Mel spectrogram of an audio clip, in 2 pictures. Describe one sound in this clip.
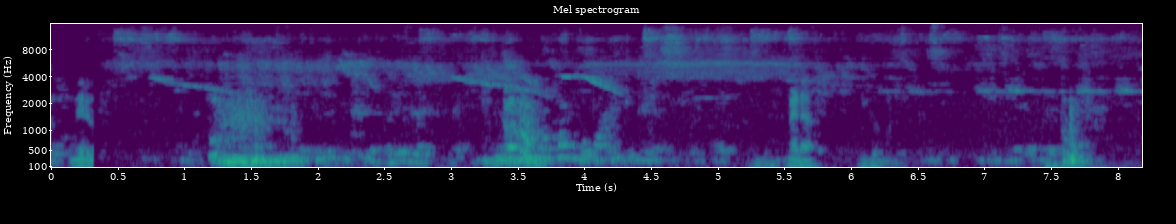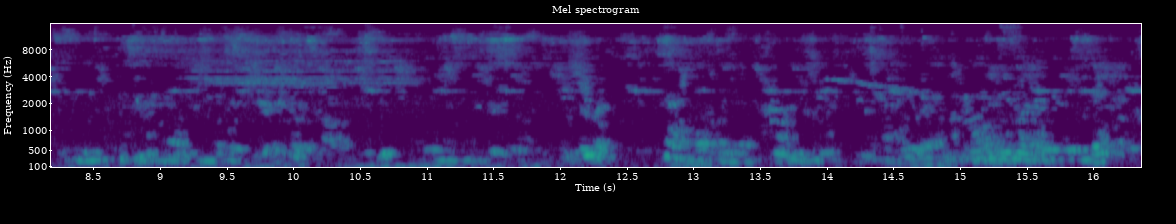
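A man speaks calmly to the people around him.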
